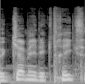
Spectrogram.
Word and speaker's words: Kamelectric: Vous pouvez le trouver sur le Bandcamp de Cam Electric, ça s'écrit K-A-M-E-L-E-C-T-R-I-C, Cam Electric.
